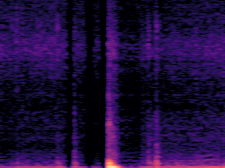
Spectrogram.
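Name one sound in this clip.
A grenade is picked up with a short metallic click.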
